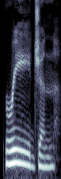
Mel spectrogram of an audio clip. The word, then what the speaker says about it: region: shown on the screen, region. Both US and UK have the same pronunciation of this word, region. Now read the syllables shown on the screen naturally. Region, region. Emphasize re and keep jun light.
